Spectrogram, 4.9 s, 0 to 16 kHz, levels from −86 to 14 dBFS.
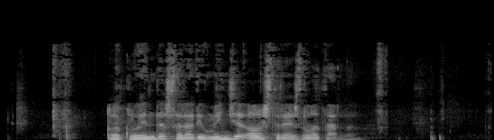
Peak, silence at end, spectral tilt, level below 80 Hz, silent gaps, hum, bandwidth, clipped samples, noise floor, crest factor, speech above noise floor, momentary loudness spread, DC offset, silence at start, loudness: -10 dBFS; 0.6 s; -5.5 dB/octave; -72 dBFS; none; none; 11.5 kHz; under 0.1%; -64 dBFS; 16 dB; 41 dB; 20 LU; under 0.1%; 0.55 s; -23 LUFS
